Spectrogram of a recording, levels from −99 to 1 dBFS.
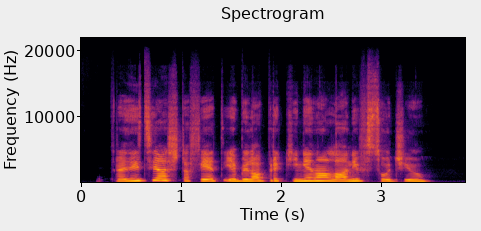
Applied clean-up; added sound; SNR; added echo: neural mask model DeepFilterNet 3.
